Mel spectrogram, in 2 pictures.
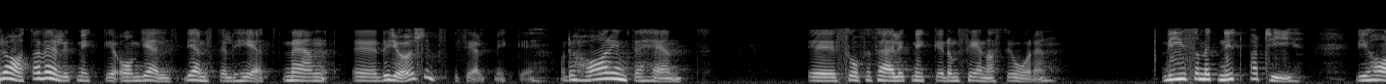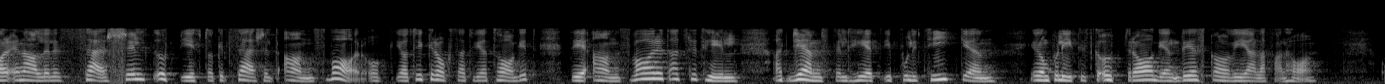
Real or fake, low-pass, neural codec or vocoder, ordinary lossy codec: real; 5.4 kHz; none; none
